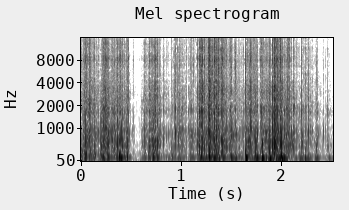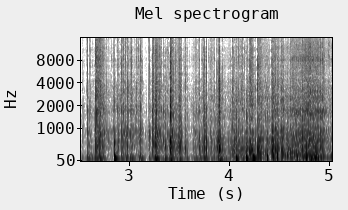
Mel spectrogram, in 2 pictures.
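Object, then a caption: Melamine foam sponge scrubbed with a stiff-bristled brush. A wooden-backed clothes brush with dark, stiff bristles is scrubbed quickly back and forth over a solid, white, rectangular melamine foam magic eraser block held in the hand. The result is a dense, continuous scratchy rasping with a soft, low-heavy body, broken by brief pauses between bursts of strokes.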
